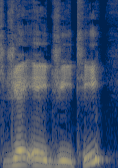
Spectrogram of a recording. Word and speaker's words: Jagt: But this is the Jagt from, I know I'm probably not saying it absolutely correctly, but it's J-A-G-T.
